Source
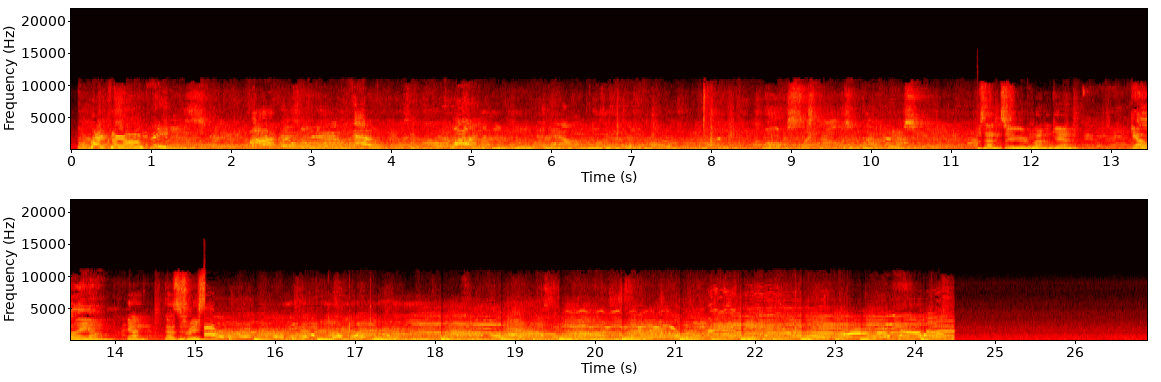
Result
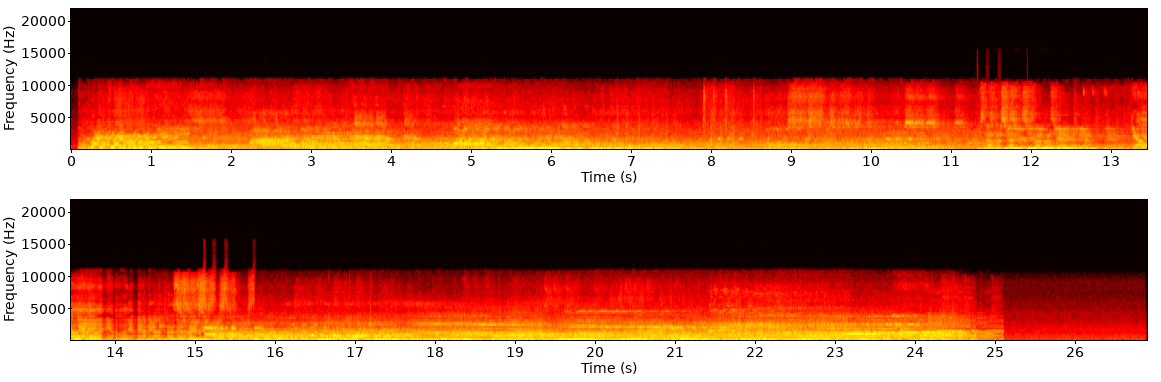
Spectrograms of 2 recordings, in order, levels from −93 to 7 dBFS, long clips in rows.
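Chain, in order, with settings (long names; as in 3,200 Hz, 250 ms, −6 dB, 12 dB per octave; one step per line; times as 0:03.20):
0:05.04–0:06.00: comb filter 7.2 ms, depth 93%
multi-tap delay 116/137/265/281/620 ms −4/−9.5/−4/−5.5/−6.5 dB
0:13.83–0:14.70: compressor whose output falls as the input rises −32 dBFS, ratio −0.5
level +4 dB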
